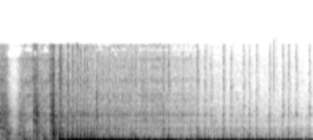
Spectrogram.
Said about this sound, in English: The sound of a motorcycle engine revving up is a sound that I both detest and love.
